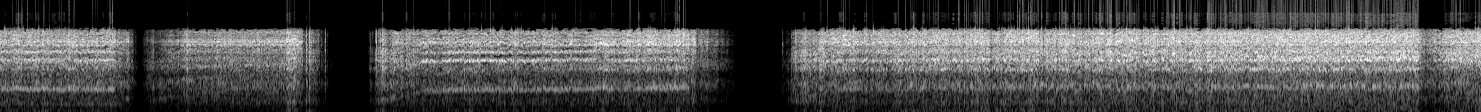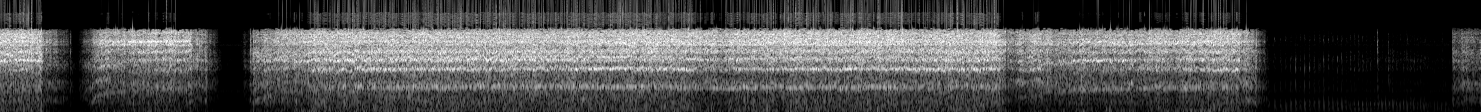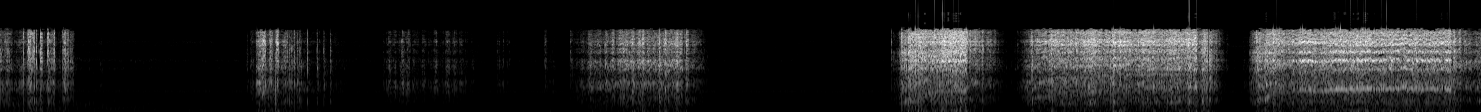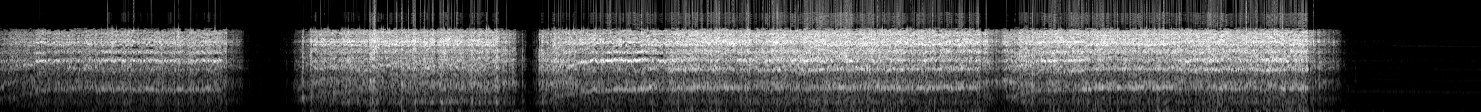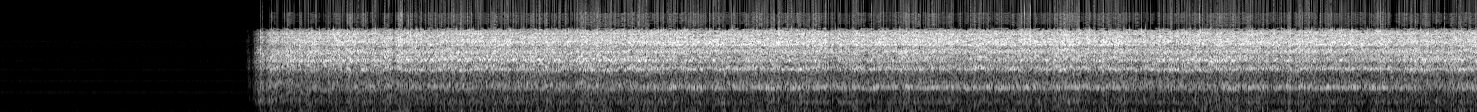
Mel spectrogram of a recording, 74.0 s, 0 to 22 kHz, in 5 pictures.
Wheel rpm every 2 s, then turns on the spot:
150, 160, 190, 120, 190, 200, 210, 140, 130, 210, 220, 230, 200, 130, 10, 10, 10, 20, 20, 80, 150, 160, 180, 120, 170, 200, 220, 210, 170, 0, 20, 190, 220, 240, 230, 220, 230.
none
